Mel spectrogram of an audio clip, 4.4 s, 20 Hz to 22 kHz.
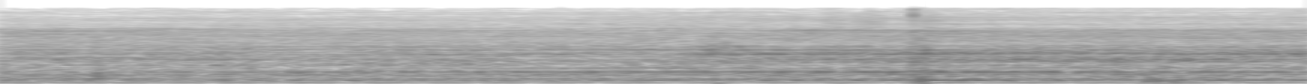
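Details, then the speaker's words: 2003 Kia Spectra GSX, 1.8 L DOHC 16-valve four-cylinder with K&N cone air filter and Bosch Fusion plugs: quiet, even idle with a soft intake hiss and steady pulses, no ticks or knocks; fires up and runs well. "guys you can hear that really sucking in all that air fires up real good"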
